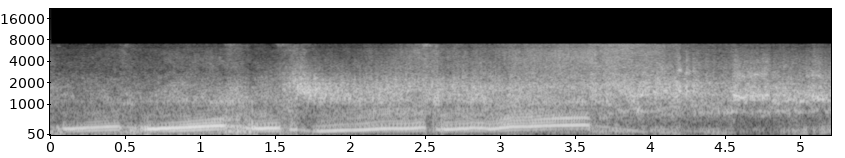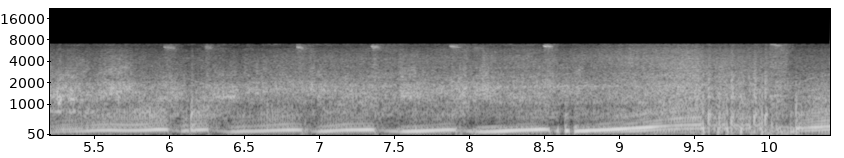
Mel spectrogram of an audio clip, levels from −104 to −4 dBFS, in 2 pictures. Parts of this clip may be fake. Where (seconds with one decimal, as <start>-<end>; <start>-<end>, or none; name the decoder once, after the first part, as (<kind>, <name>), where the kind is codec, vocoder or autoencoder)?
none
